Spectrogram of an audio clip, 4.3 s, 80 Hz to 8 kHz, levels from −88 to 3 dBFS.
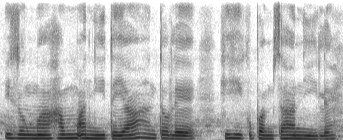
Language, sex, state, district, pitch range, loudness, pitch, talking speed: Wancho, female, Arunachal Pradesh, Longding, 185-205 Hz, -16 LUFS, 195 Hz, 140 wpm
